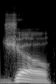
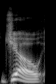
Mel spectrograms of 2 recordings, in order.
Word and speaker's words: Djo: So there's a bumper music piece that I played, and one of my favorite songs right now is by an artist that goes by the name of Joe, but it's spelled D-J-O, all right? – Yeah. – So but it's Joe, and this song is called Basic Being Basic.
